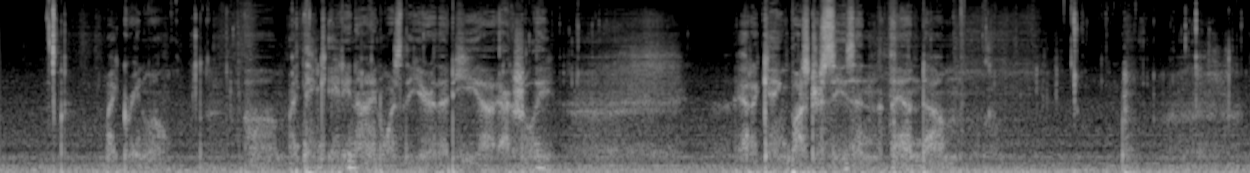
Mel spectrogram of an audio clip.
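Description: Gum chewing close to the microphone, with soft whispering in two short stretches and the light rustle and click of cardboard trading cards being shuffled.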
